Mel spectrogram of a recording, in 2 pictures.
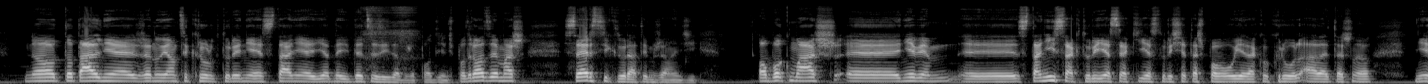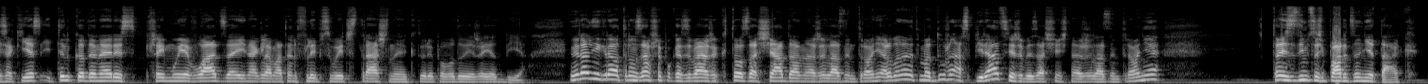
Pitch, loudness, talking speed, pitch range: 140 Hz, -21 LUFS, 190 wpm, 125-165 Hz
